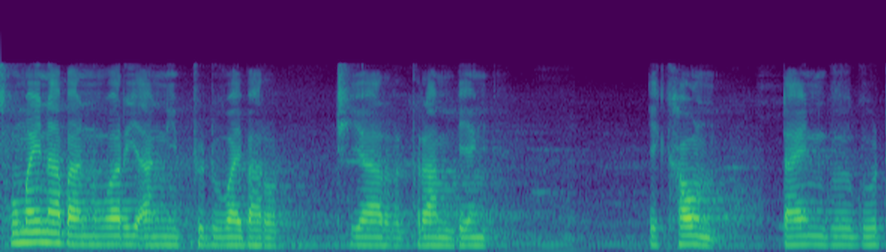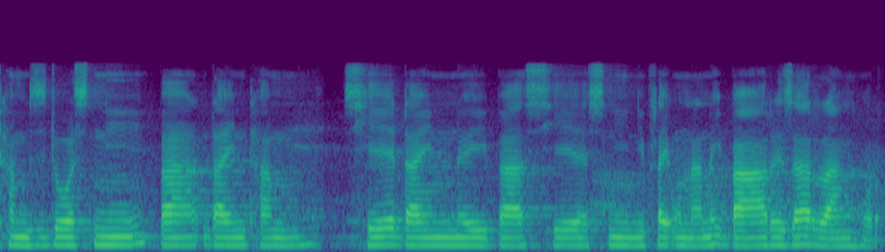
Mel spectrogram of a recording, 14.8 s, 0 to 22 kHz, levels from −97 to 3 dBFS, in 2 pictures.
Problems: constant background noise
